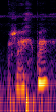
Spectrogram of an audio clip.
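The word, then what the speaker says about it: Bachrach: encanta que se llama ágilmente él es Estanislao rasbach así se pronuncia este y es super interesante lo retomé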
